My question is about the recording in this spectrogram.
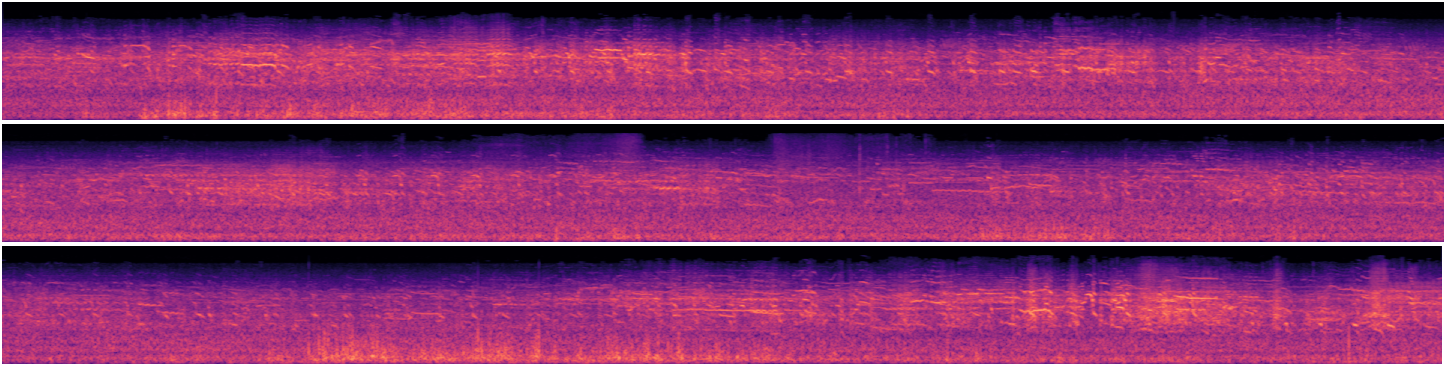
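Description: Ocean surf washing on a beach, with a flock of seabirds calling almost constantly over it. A louder wave breaks about two-thirds of the way through.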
